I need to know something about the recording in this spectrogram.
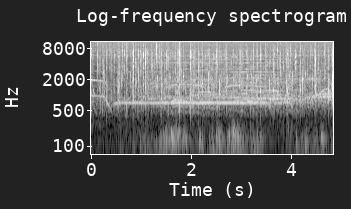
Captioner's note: crowd claps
